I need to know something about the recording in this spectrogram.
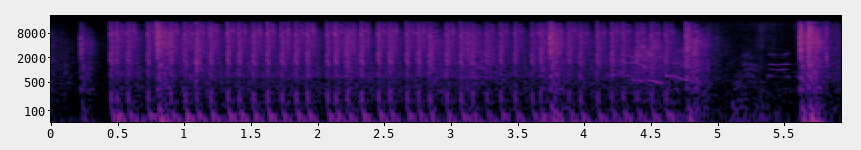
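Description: Rapid gunfire crackles in a video game.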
